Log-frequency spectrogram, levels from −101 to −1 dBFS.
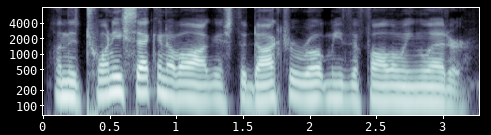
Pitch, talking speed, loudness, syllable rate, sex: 130 Hz, 240 wpm, -15 LUFS, 6.7 syllables/s, male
